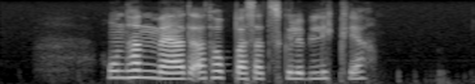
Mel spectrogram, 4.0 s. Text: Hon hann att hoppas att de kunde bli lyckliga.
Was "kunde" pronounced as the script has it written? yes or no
no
